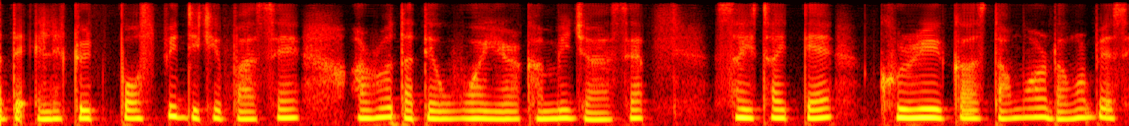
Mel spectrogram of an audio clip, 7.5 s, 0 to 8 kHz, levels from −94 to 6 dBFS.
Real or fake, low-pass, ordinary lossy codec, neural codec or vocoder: fake; 7.2 kHz; none; codec, 16 kHz, about 1 kbps, DyCAST, with the encoder's durations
